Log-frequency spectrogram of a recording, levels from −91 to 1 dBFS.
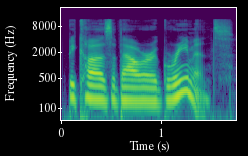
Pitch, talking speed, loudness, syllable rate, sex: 165 Hz, 135 wpm, -15 LUFS, 5.0 syllables/s, female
